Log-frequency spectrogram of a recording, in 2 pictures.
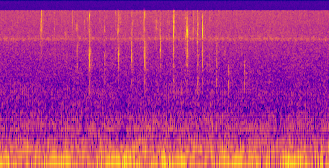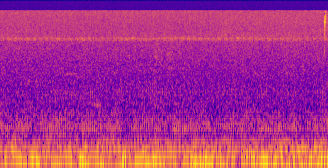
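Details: Kittens purring at dinnertime, a deep unbroken rumble, with a quick run of sharp clicks in the first few seconds and a faint high whine throughout.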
